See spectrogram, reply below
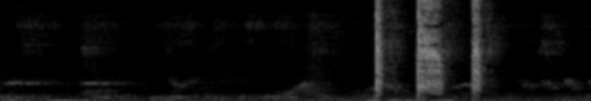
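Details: White-rumped shama female, ketrekan call for stimulating males: after faint thin whistles, three sharp, harsh rasping bursts come in quick succession near the end.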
